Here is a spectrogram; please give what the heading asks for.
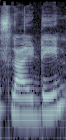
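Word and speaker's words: Schleiden: ये 1838 में और स्ान ये लिखा चाहे जैसे हो स्पेलिंग यही होते हैं लेकिन पढ़ा जाता है स्लाइडेन और स्ान जो स्लाइडेन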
